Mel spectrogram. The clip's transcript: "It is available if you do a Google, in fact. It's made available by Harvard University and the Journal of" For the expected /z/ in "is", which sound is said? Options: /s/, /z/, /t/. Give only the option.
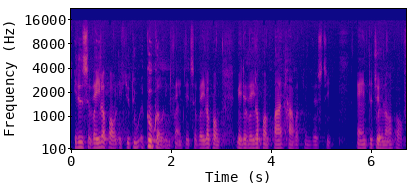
/s/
